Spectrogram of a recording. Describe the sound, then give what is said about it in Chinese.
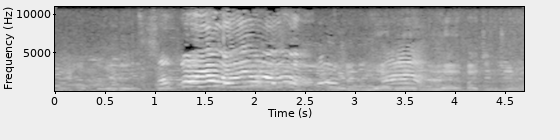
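A steady hubbub of many overlapping voices from a crowd gathered to watch a solar eclipse, with a few clearer, louder voices rising above the crowd chatter now and then, lively and continuous throughout. “那现在这里真的很热闹，很多人。我让大家听一下，嗯、呃，现场的声音。”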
